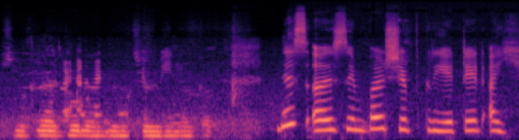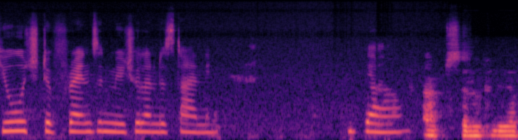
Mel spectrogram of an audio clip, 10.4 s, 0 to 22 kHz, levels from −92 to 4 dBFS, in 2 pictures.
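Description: From 0.0 to 2.16 s the speech is suppressed in double talk: the talker's level dips by up to about 15 dB for roughly one and a half seconds in total, likely because an echo canceller turned down both sides while they overlapped. Unlike a plain dropout, the voice thins and sags in pieces rather than vanishing cleanly.

Echo leak appears at 0.06 to 0.36 s, 1.07 to 1.11 s, 1.36 to 1.41 s, 1.88 to 2.89 s and 5.49 s. It is a faint copy of the speech trailing by 382 ms, about 20 to 25 dB down, and nearer 40 dB down at 5.49 s. Its likely cause is residual loudspeaker pickup that the far end's canceller left in. A delayed duplicate like this sets it apart from room reverberation.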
